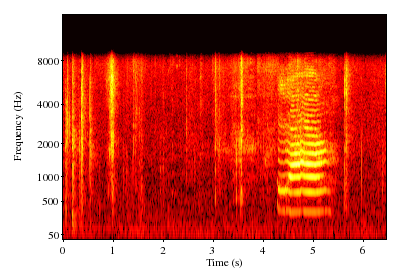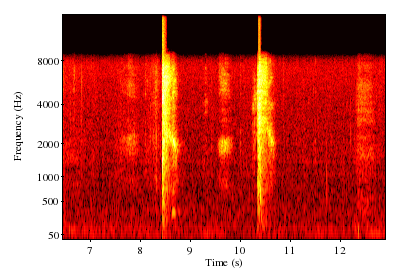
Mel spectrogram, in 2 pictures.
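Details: An infant twin sneezing: a brief high-pitched baby vocalization followed by two short, sharp sneezes in a quiet room.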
